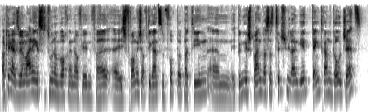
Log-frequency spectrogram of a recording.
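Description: Higher-voiced man in casual chat. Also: steady tone, fast talker, hardly any pauses, a little mellow. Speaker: podcast co-host.

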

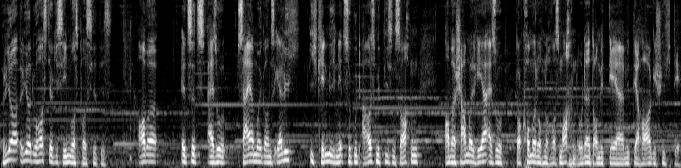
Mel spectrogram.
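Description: A man's voice: fairly low pitch, fairly even intonation, moderate pace, music in the background, natural voice. A man playing a firm, placating friend who urges people along colloquially in an improvised role-play. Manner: colloquial, repetitive urging. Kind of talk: improvised pen-and-paper audio play.

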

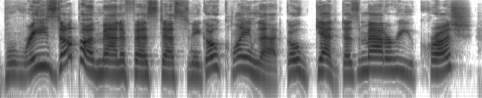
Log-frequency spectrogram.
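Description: A woman's voice: a little high, lively intonation, moderate pace, bright, forceful tone, no echo, studio quality. A woman talking casually and emphatically as a podcast panelist, sharing reflective opinions.

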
